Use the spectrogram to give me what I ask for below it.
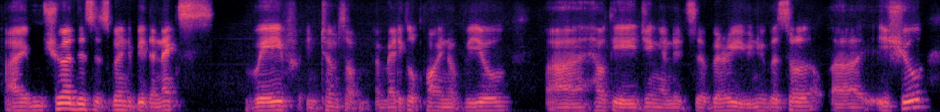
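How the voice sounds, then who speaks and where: Older male academic lecturing over a video call, low voice, halting delivery, dull lo-fi sound. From Malaysia. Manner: halting, many fillers and restarts. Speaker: guest speaker, professor of occupational therapy. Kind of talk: online lecture. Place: office with shelves. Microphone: laptop microphone on a video call. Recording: muffled video call audio.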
